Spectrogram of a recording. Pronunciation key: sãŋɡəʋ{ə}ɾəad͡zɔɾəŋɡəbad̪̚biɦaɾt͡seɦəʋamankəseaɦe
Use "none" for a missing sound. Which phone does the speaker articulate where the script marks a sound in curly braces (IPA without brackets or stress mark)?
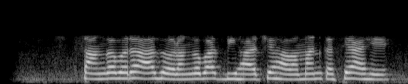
ə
